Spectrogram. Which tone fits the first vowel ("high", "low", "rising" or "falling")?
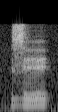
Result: high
